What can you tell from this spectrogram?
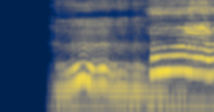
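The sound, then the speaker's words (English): A single human voice gives a low, wavering, yawn-like groan that abruptly jumps to a higher, sustained, eerie howling tone, a yawn turned into a spooky howl. No words are spoken. “I just heard the yawn. Here's the howl, yeah. I turned my yawn into a spooky noise.”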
